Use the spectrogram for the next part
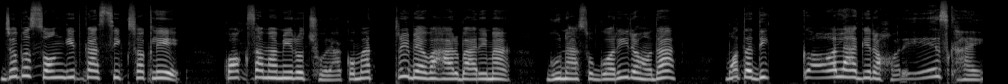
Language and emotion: Nepali, sad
